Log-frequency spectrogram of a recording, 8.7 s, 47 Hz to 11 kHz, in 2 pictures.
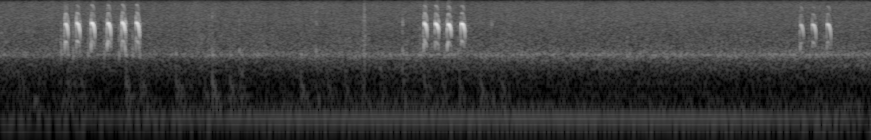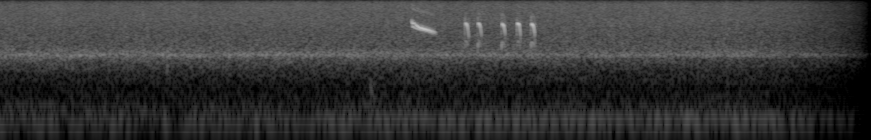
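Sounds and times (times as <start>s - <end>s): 
Lapland longspur rattling calls: 0.0s - 2.6s, 3.9s - 4.4s, 6.4s - 7.2s.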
